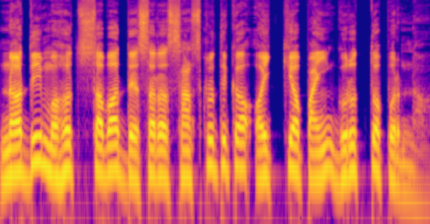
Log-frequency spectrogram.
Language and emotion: Odia, neutral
